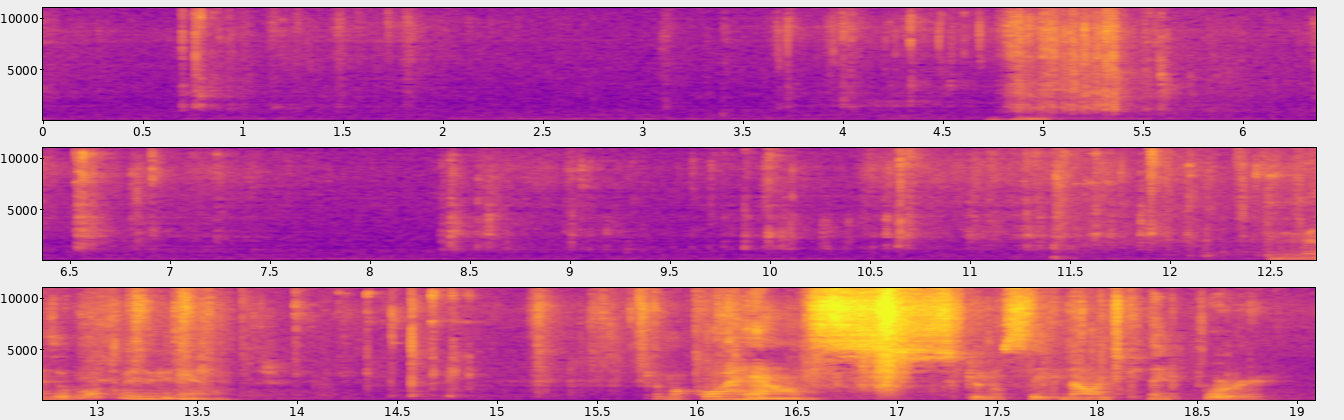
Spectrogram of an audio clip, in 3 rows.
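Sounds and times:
handbag rustling and clicking: 3.7 - 5.7, 8.4 - 15.8.

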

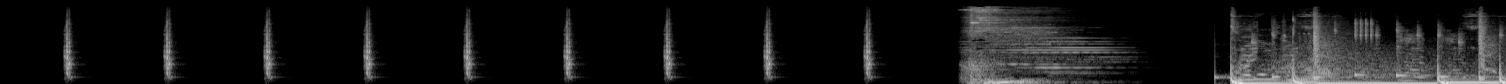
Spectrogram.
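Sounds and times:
clock ticks with low ring: 0.6 - 1.0, 1.6 - 2.0, 2.6 - 3.0, 3.6 - 4.0, 4.6 - 5.0, 5.6 - 5.9, 6.6 - 7.0, 7.6 - 7.9.

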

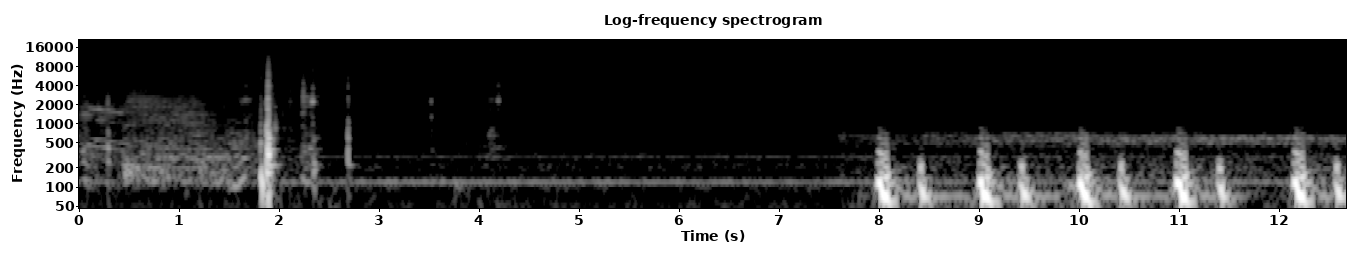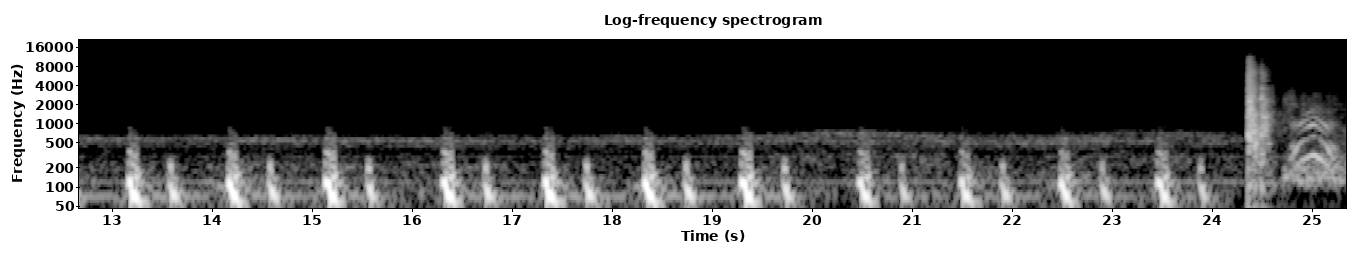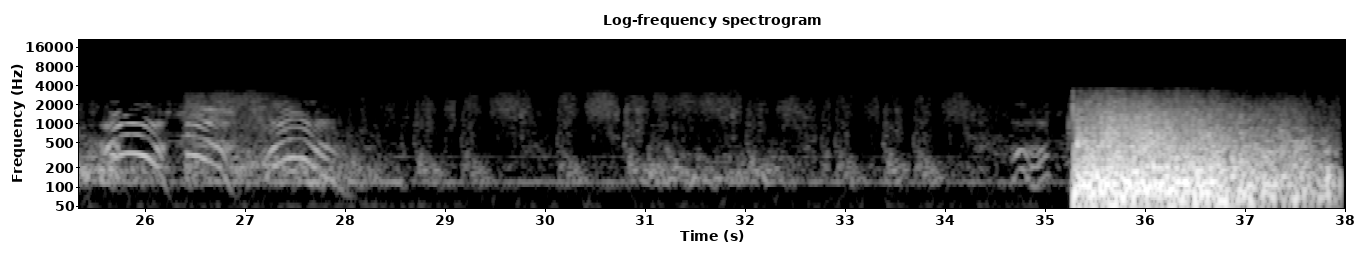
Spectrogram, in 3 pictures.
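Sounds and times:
steady hum: 0.0 - 38.0
slow heartbeat: 7.9 - 24.2
loud gunshot-like bang: 24.4 - 24.8.

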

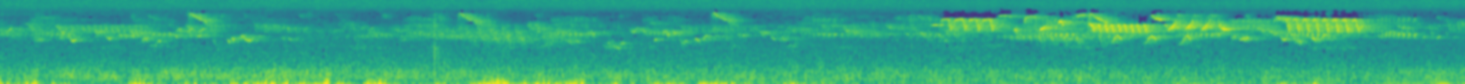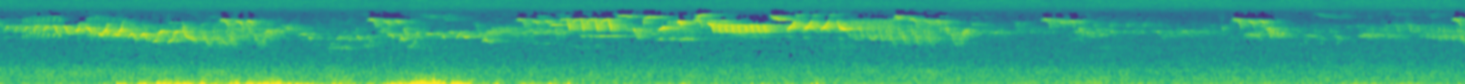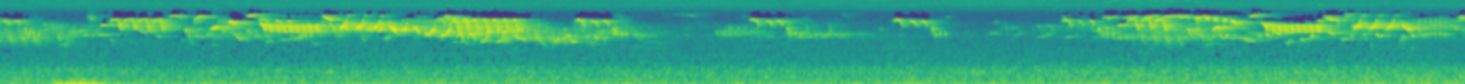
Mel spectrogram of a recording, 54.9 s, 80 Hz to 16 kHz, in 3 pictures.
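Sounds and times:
songbirds singing: 0.0 - 54.9.

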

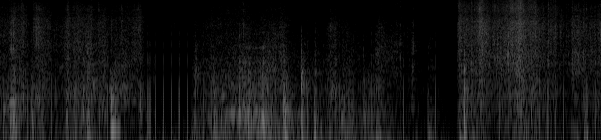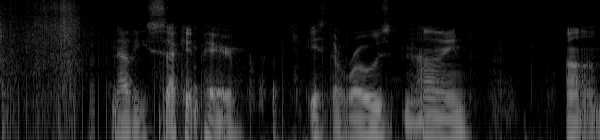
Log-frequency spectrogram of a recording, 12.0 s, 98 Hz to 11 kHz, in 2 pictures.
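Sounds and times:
tissue paper rustling: 0.0 - 7.1.

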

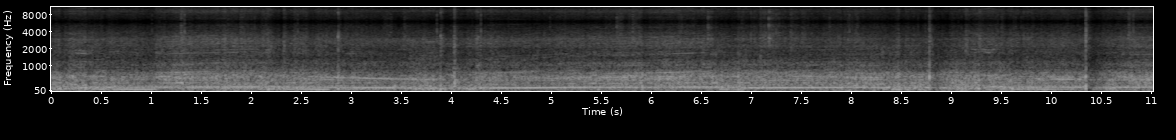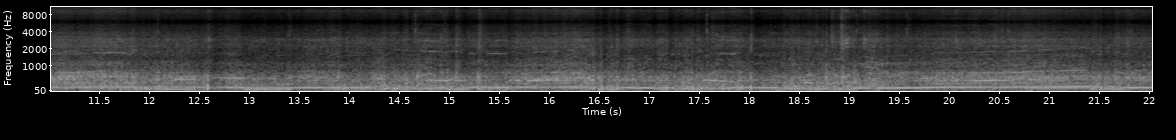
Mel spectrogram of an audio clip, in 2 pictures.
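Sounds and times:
rally car engine running hard: 0.0 - 22.0
tyre and road noise: 0.0 - 22.0.

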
